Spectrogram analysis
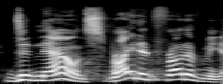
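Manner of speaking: stunned disbelief at the man; mock outraged disbelief; incredulous. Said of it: "I was like".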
